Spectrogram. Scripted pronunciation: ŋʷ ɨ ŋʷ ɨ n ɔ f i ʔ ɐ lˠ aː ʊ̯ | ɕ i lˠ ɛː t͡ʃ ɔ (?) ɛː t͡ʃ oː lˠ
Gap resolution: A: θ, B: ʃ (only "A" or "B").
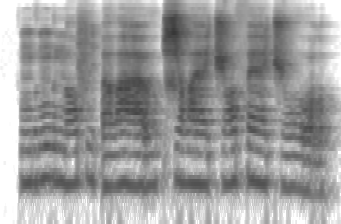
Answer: A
